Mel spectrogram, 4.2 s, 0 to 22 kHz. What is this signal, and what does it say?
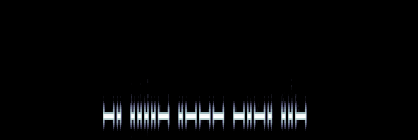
Morse code, heard as a keyed tone, about 36 wpm, 700 Hz. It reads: N4JCU
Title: USA Call Signs - 5 Characters - 2x Character Spacing - 35wpm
